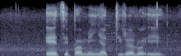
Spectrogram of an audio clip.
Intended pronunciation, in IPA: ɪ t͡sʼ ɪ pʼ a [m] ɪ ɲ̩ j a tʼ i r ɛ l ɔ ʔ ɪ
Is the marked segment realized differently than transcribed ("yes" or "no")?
no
